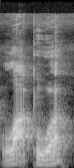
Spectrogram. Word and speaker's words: Lapua: since 1930s it's a special bullet made by l'a kueh and yes that is the correct pronunciation how to say Lapua so anyways this bullet is the Lapua delta 46 there is a few variations at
